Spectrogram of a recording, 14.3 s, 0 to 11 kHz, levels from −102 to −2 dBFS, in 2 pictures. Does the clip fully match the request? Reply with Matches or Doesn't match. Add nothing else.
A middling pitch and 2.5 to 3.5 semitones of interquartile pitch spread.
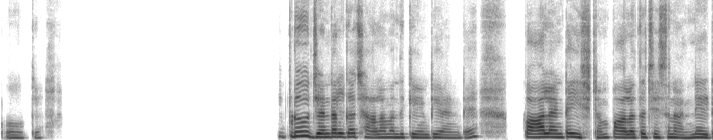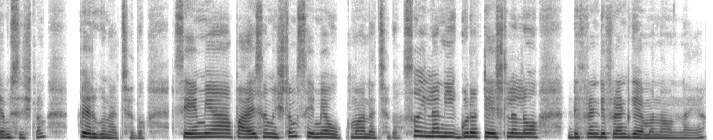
Doesn't match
